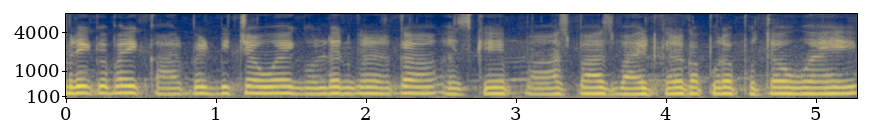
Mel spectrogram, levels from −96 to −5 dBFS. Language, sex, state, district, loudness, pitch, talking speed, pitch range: Hindi, female, Chhattisgarh, Bastar, -17 LUFS, 215 Hz, 215 wpm, 210-225 Hz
